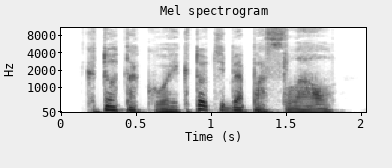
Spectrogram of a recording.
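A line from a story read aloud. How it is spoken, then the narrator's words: Hissed into ear. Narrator (Russian): прошипел я незнакомцу в ухо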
